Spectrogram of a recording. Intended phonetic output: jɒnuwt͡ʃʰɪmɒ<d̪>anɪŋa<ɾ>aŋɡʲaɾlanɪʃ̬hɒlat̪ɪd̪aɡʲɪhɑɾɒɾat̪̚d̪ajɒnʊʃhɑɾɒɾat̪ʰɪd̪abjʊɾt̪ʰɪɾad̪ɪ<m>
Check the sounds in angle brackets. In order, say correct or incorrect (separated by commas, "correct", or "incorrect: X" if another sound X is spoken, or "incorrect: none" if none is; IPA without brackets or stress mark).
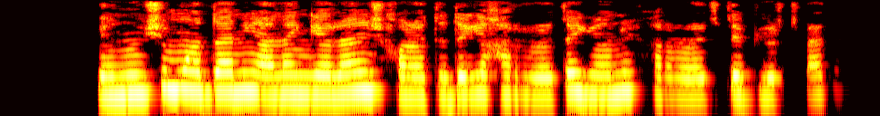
incorrect: d̪ː, incorrect: l, incorrect: none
